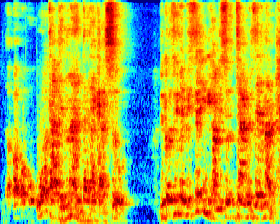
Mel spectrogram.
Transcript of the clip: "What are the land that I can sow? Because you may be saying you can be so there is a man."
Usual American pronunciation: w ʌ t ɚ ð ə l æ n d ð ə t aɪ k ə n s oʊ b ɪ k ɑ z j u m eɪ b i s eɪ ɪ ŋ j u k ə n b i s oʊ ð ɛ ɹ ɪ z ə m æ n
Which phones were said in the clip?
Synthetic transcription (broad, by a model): w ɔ t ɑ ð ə n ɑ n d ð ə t aɪ k ə n s oʊ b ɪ k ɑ s j u m eɪ b i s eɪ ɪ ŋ j u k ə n b i s oʊ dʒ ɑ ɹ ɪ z ə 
